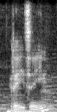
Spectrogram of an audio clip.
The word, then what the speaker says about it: Reizeiin: She pronounces it slightly different. With Asa-chan just now, it was like Reizeiin, with like there's a Z in there.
